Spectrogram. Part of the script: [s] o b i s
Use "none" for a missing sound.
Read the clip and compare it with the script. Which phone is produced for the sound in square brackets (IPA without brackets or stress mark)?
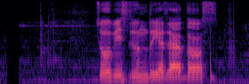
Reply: t͡s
